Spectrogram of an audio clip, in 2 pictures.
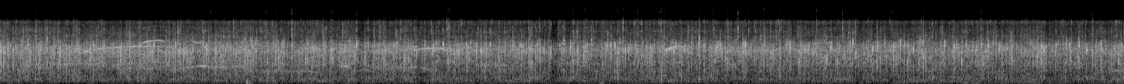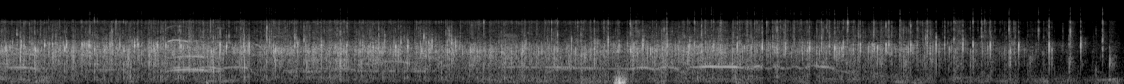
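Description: Large audience applauding, with a few scattered cheers and calls. The clapping thins out near the end.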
